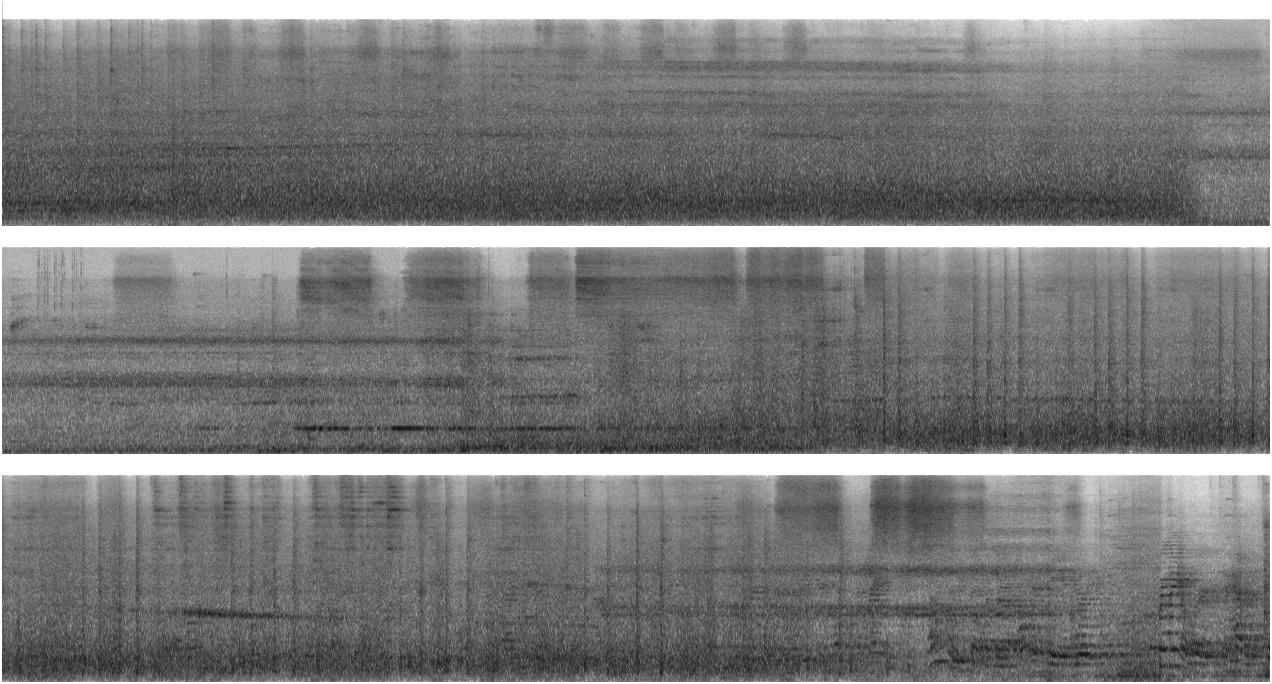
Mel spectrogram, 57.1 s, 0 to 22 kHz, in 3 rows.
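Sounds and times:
train rumbling: 0:00.0 - 0:57.0
train wheels squealing: 0:17.9 - 0:28.8, 0:40.3 - 0:42.4, 0:48.8 - 0:54.2.

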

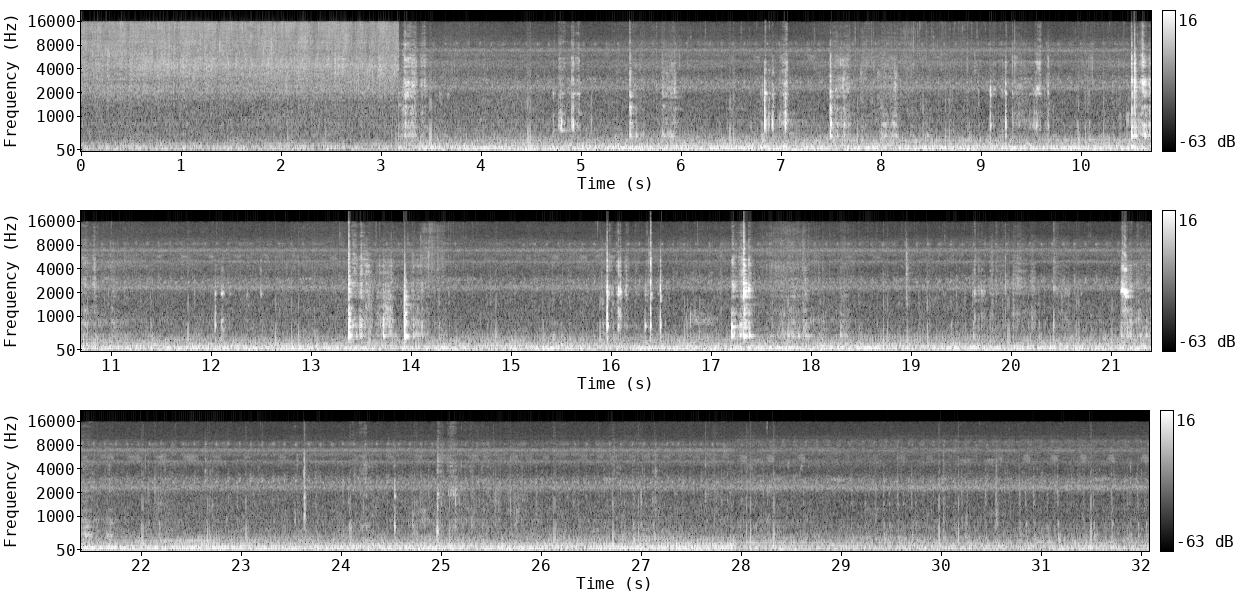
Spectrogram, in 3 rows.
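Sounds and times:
food sizzling: 0:00.0 - 0:29.3
metal spoon scraping grill pan: 0:03.1 - 0:03.6, 0:04.7 - 0:12.6, 0:13.2 - 0:14.5, 0:15.8 - 0:18.5, 0:19.6 - 0:21.8
steady low rumble: 0:03.2 - 0:32.0.

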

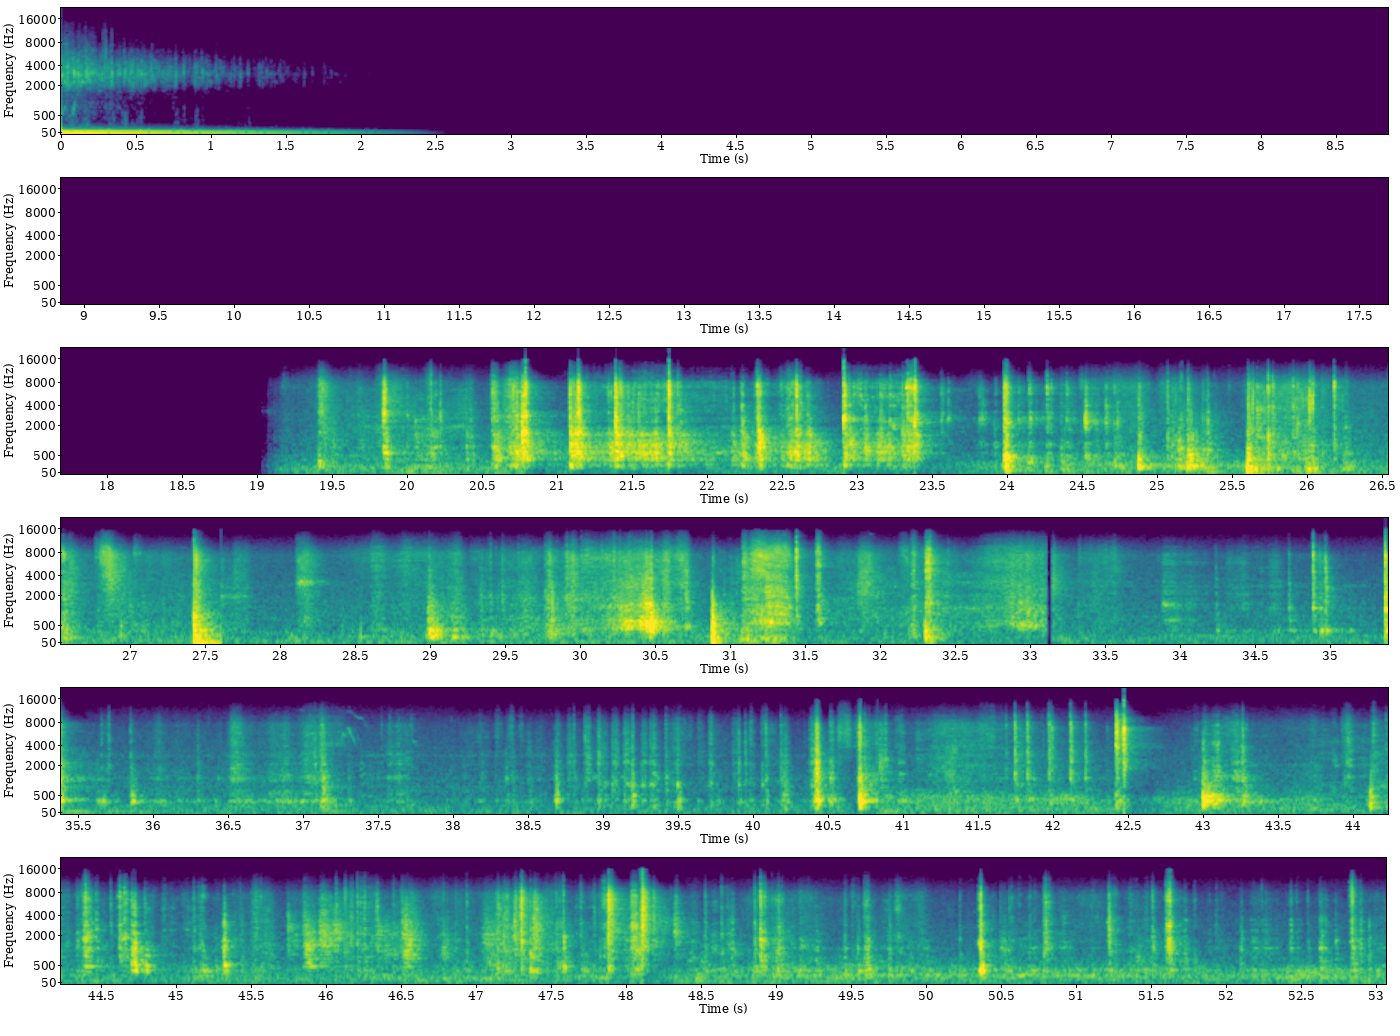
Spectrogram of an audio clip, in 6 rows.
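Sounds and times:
clicks and knocks of handling parts: 0:19.4 - 0:26.7, 0:33.8 - 0:53.0.

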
